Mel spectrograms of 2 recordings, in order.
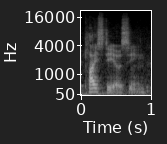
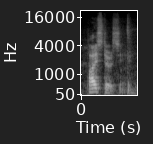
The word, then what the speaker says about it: Pleistocene: the scientific term Peter oh wrote down the pronunciation folk it's the pleistio scene pleistocene place the scene he got he got on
